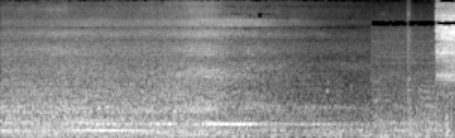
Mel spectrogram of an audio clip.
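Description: Passenger train rolling slowly into a station, heard from an open coach door: steady rumble of wheels on the track with a low, steady hum. The rumble eases a little near the end.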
